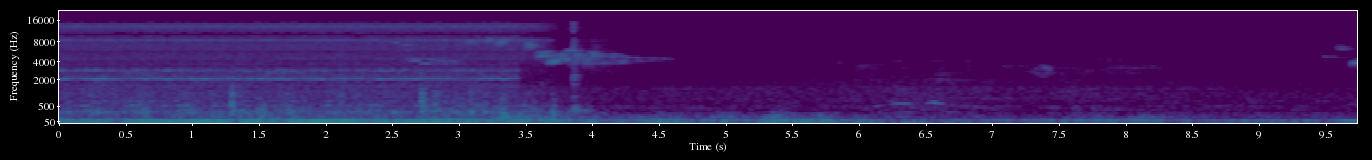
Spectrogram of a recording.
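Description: A washing machine drum turns with a low hum.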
